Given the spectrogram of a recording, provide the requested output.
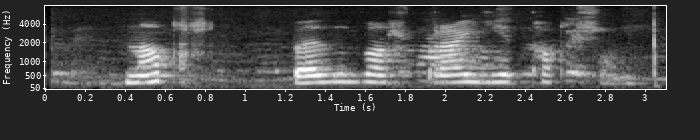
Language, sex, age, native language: Icelandic, male, 9, Icelandic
